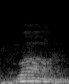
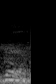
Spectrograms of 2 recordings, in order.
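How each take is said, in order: First: The vowel sounds like the one in 'cot'. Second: The vowel sounds like the one in 'cat'. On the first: The speaker calls it wrong. "No, that's that" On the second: The speaker calls it right. "I like Rab better than Rob"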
